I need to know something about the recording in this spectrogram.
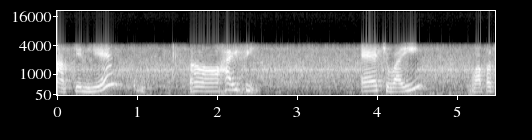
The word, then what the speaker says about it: hyphae: ये कहलाते हैं आपके लिए हाइफी, HY, वापस से लिखते हैं इसकी स्पेलिंग को, HYPHAE, हाइफी, ये थ्रेड लाइक स्ट्रक्चर।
